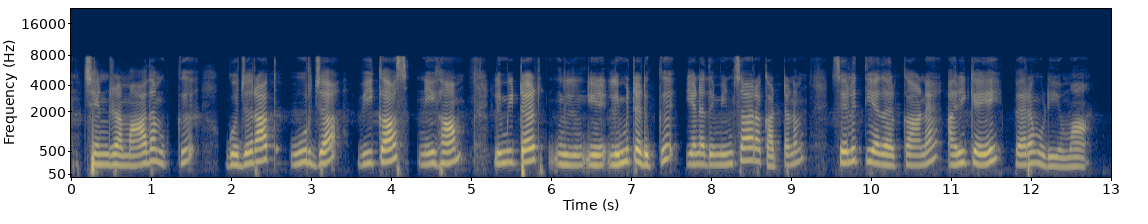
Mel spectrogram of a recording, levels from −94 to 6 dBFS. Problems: none marked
